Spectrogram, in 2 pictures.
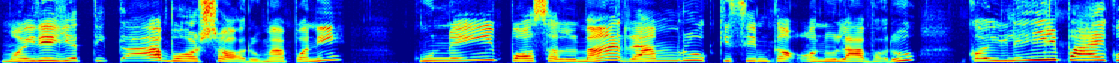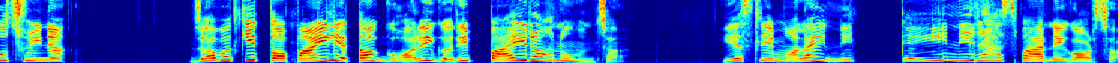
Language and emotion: Nepali, disgusted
